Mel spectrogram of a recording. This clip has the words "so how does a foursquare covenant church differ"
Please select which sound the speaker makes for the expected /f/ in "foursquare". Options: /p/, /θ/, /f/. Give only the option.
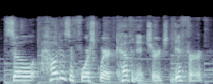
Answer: /f/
